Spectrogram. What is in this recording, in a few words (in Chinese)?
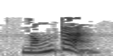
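"能干", Mandarin Chinese; chinese-flashcards; hsk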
